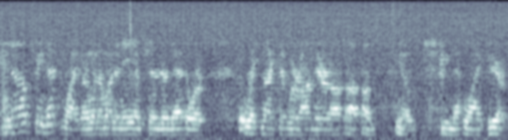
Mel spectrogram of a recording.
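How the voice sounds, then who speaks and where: A man's voice: mid-range voice, steady tone. Man rambling in a noisy, echoey room. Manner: halting, rambling. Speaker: amateur radio operator. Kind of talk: casual ham radio chat. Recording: roomy, noisy ham radio contact.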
